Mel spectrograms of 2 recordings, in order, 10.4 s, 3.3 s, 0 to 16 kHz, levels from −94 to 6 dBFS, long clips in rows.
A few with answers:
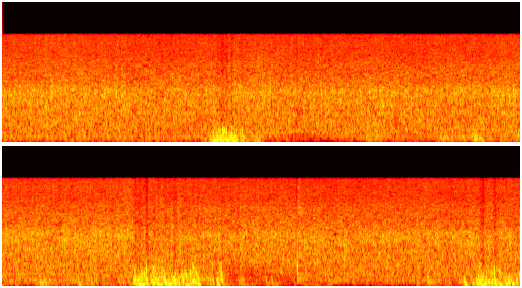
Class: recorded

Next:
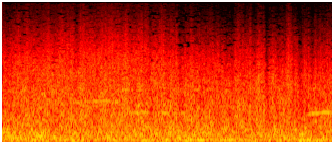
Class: recorded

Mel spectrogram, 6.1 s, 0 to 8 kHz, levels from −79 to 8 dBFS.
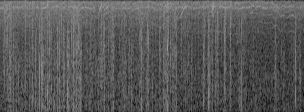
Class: remade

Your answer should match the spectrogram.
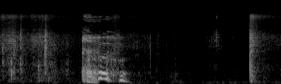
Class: recorded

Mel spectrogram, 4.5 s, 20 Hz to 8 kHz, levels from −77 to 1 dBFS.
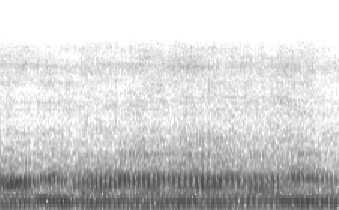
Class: remade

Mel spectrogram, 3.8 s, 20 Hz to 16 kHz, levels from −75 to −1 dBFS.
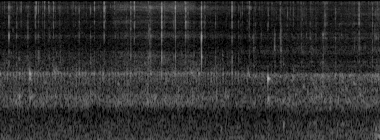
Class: recorded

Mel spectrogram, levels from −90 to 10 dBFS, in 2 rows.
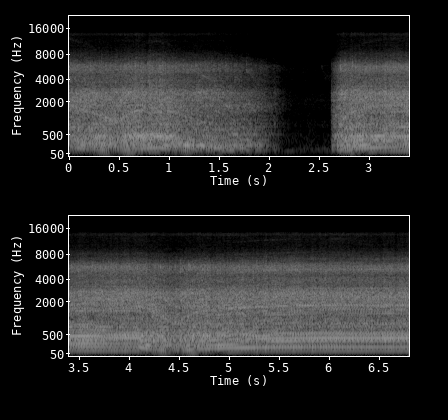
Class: recorded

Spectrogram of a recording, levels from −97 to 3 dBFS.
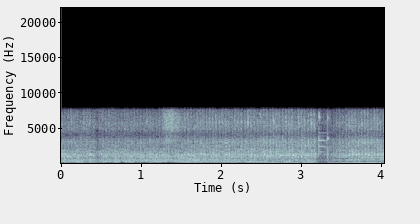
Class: remade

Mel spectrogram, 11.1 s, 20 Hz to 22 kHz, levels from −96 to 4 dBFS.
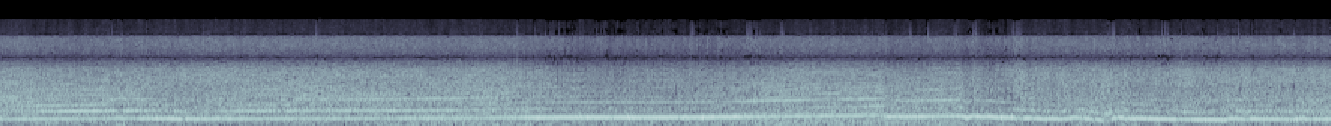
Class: recorded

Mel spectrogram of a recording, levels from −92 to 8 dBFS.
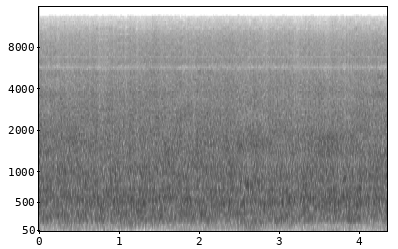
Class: remade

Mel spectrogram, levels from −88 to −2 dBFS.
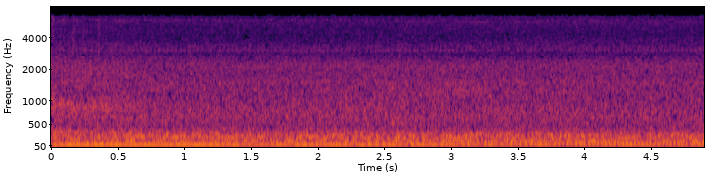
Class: recorded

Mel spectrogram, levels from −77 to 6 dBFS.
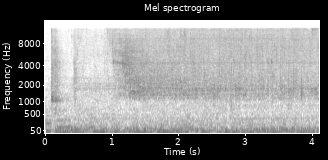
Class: recorded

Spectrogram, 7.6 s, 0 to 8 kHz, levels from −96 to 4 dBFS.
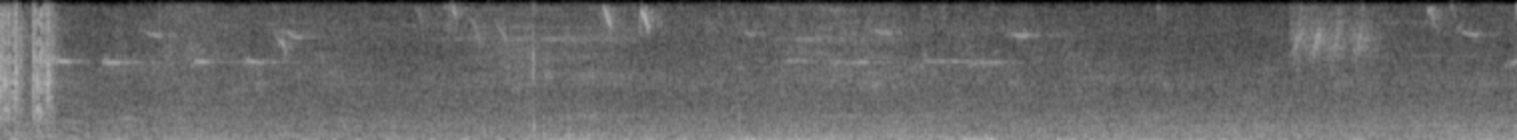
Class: recorded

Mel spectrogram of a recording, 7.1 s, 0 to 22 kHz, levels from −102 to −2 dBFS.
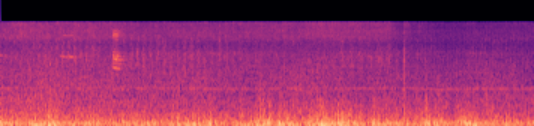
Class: recorded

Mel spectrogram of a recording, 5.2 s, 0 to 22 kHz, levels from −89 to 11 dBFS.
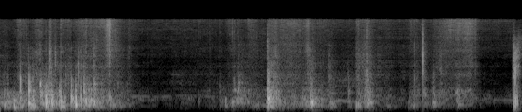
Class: remade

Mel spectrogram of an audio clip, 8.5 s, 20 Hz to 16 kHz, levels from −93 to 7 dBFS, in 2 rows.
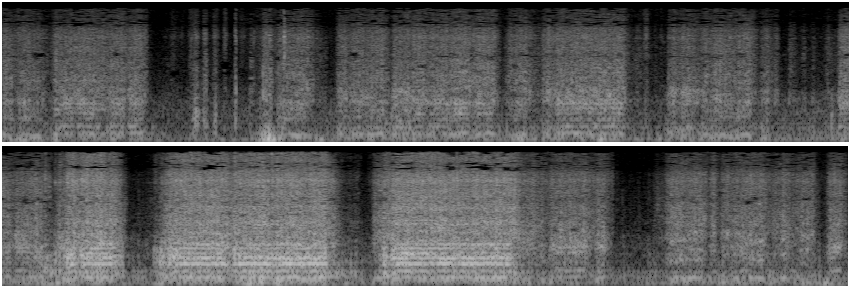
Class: recorded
